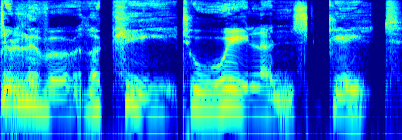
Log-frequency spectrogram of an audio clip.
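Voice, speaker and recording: A man's put-on, menacing character voice, fairly low, raspy, guttural and growling, delivered at a very slow pace on a very clean recording with a silent background. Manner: growling, menacing.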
